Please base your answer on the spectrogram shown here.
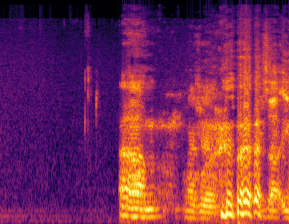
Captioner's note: laughing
